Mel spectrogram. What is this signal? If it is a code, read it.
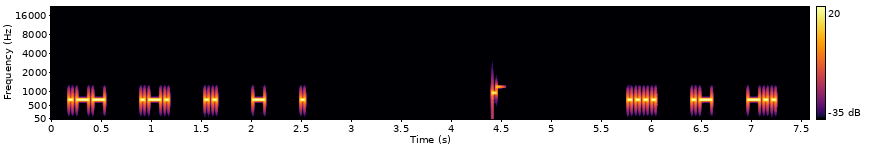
Morse code, heard as a keyed tone, about 29 wpm, spaced as for 17 wpm, 700 Hz. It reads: WRITE HAD
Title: 3x Character Spacing - Top 200 Words - 30wpm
